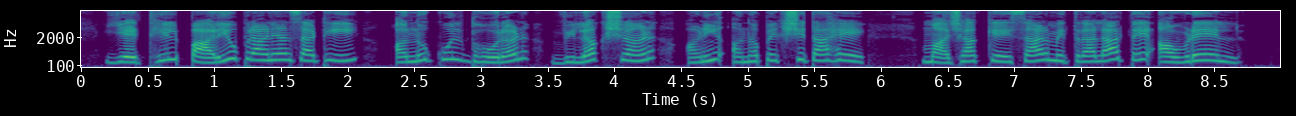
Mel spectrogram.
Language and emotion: Marathi, surprised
